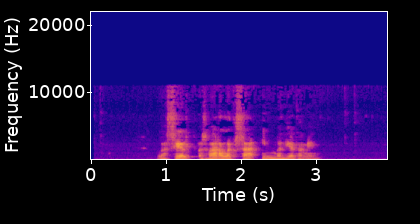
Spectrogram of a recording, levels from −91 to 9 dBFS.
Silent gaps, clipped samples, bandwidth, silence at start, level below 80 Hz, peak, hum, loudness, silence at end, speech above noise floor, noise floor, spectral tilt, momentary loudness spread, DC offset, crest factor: none; under 0.1%; 11.5 kHz; 0.9 s; -44 dBFS; -2 dBFS; none; -19 LUFS; 0.9 s; 42 dB; -61 dBFS; -4.5 dB/octave; 14 LU; under 0.1%; 20 dB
